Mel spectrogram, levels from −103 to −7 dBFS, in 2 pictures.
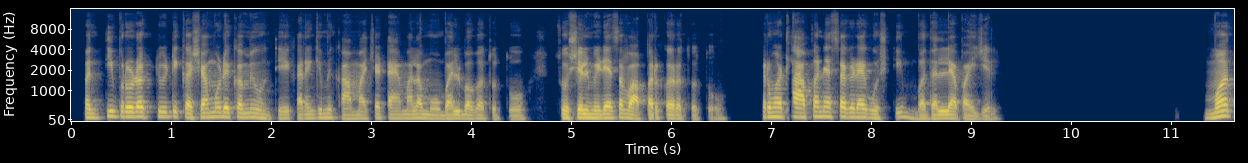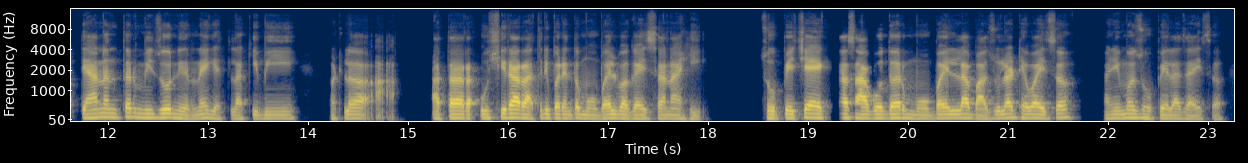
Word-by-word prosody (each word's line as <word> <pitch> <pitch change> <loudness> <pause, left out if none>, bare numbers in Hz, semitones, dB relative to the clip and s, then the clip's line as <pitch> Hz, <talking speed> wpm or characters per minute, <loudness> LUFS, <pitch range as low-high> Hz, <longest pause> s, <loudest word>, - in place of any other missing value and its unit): पण 135 -1 0
ती 170 - +2
प्रोडक्टिव्हिटी 155 0 +2
कशामुळे 145 +4 +2
कमी 140 0 0
होतीय? 110 -3 -5
कारण 110 +1 -5
की 130 - -4
मी 130 0 -4
कामाच्या 105 +3 -3
टायमाला 115 +2 -2
मोबाईल 105 0 -2
बघत 100 0 -4
होतो. 95 -1 -9 0.4
सोशल 125 +2 +3
मीडियाचा 120 +1 +3
वापर 120 0 +1
करत 105 -2 +1
होतो. 95 +1 -13 0.4
तर 150 - +1
म्हटलं 155 0 +1
आपण 160 +3 +2
या 155 - +3
सगळ्या 145 -2 +2
गोष्टी 125 +3 -6 0.2
बदलल्या 110 +2 +1
पाहिजे. 90 0 -6 2.1
मग 150 +9 +5 0.2
त्यानंतर 130 +2 +1
मी 125 -1 -2
जो 130 +1 +3
निर्णय 115 0 -3
घेतला 100 -3 -6
की 100 +2 -8
मी 105 +1 -7 0.6
म्हटलं 110 +2 -3
अ, - - -7 0.5
आता 120 -1 +5
र 115 - +5
उशिरा 130 +3 +5
रात्रीपर्यंत 120 -1 +1
मोबाईल 110 +1 -1
बघायचा 110 -1 0
नाही. 100 -3 -5 0.7
झोपेच्या 120 +3 +2
1 120 0 +1
तास 125 0 +2
अगोदर 120 +1 +4
मोबाईलला 115 +2 +1
बाजूला 115 +5 +1
ठेवायचं 120 +1 0 0.3
आणि 110 +1 -4
मग 125 +2 -1
झोपेला 110 -3 -3
जायचं. 90 -3 -7
115 Hz, 140 wpm, -23 LUFS, 110-130 Hz, 2.1 s, मग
